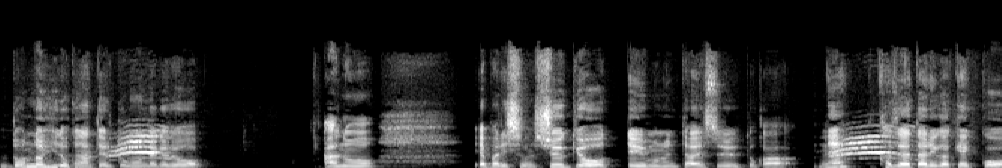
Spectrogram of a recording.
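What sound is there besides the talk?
cat meowing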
